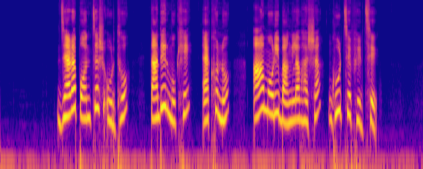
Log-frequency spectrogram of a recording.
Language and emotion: Bengali, neutral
